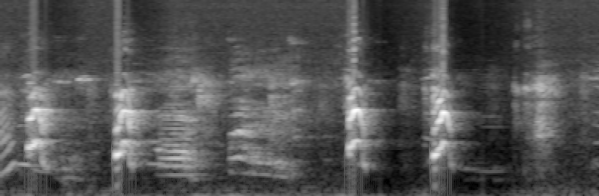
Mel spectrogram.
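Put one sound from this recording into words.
A dog barks sharply close by.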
